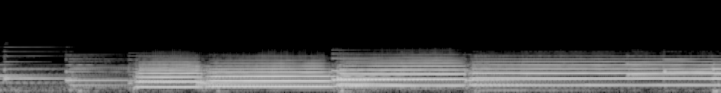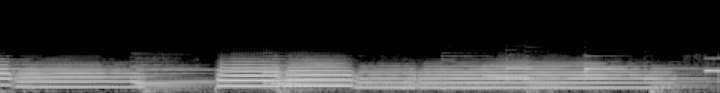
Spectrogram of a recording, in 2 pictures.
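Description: Trombone playing a slow jazz ballad melody in long, held notes over soft piano accompaniment. A phrase fades near the middle and a new one begins about seven seconds in.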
